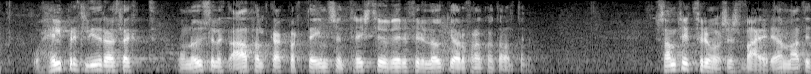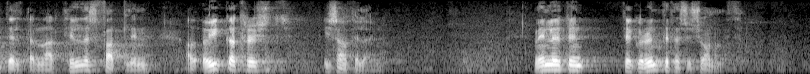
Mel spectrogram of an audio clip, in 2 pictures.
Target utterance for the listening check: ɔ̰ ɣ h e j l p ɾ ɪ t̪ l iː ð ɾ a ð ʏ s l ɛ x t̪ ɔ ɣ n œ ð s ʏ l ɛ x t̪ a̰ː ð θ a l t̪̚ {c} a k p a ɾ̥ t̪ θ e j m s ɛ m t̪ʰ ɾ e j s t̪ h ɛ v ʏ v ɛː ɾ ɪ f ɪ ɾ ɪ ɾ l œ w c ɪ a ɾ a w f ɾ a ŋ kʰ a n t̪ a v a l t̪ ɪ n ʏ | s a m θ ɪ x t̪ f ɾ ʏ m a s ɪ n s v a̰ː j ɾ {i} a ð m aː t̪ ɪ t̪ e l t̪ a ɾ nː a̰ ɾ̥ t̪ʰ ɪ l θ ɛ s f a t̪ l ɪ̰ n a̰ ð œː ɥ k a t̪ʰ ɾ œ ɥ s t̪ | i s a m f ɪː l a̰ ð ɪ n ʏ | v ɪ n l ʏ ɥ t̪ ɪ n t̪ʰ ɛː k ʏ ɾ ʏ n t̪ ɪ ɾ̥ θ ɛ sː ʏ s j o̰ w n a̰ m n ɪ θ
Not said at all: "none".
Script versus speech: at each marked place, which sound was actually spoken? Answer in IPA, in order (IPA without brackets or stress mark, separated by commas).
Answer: k, ɪ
